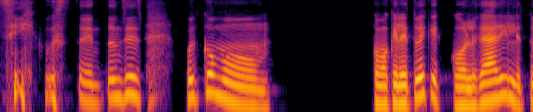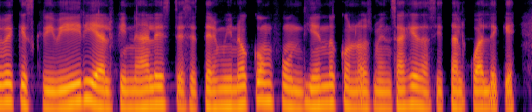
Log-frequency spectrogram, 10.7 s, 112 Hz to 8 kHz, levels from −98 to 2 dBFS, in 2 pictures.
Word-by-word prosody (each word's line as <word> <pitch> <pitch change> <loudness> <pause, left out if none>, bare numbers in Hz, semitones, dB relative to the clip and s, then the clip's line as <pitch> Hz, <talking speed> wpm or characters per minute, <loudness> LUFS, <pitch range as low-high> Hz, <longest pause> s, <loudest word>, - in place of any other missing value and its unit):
Sí, - - -4 0.2
justo. 200 0 -7
Entonces 195 +5 0 0.4
fue 195 -1 0
como, 175 - +3
mm 125 -1 -6 1.0
como 155 -1 +4
que 160 - +4
le 155 0 +8
tuve 205 +8 +5
que 200 -6 0
colgar 155 +2 +4
y 210 - +3
le 160 -8 +1
tuve 160 +1 -1
que 155 - -3
escribir, 140 +4 0
y 170 -4 +3
al 130 -3 +2
final, 130 +1 -1
este, 145 -3 -2
se 125 -2 -7
terminó 135 +2 -1
confundiendo 150 -3 -2
con 140 -4 -4
los 125 -1 -4
mensajes. 130 +3 -2
Así 125 0 -7
tal 130 0 -4
cual 130 -1 -1
de - - -3
que: 65 - -6
145 Hz, 180 wpm, -22 LUFS, 130-170 Hz, 1.0 s, le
